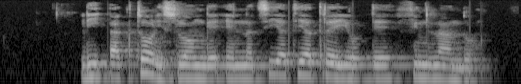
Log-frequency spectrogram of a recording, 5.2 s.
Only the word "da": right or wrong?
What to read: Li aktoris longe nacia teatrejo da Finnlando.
wrong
